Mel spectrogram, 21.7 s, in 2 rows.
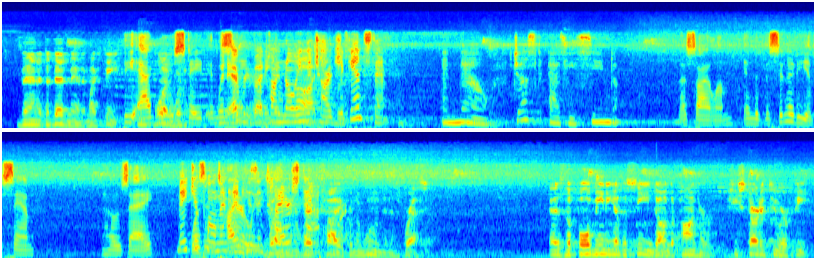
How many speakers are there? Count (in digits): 5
